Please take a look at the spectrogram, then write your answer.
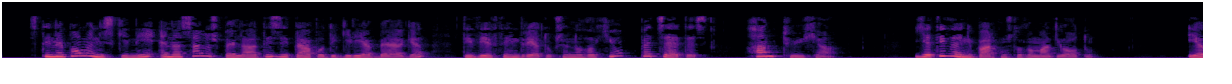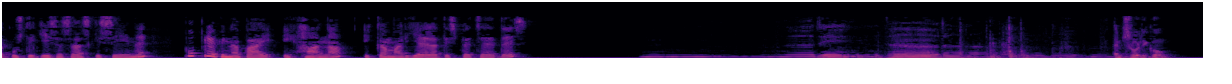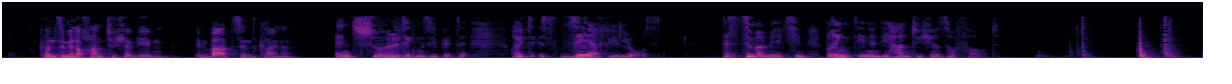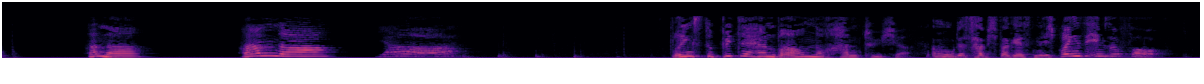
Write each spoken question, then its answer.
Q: Η ακουστική σας άσκηση είναι πού πρέπει να πάει η Χάνα, η καμαριέρα της πετσέτες.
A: Η Χάνα πρέπει να φέρει τις πετσέτες στον κύριο Μπράουν.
